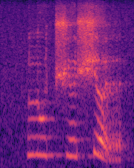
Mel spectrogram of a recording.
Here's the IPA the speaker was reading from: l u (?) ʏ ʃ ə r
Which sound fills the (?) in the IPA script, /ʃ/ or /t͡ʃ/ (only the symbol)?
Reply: t͡ʃ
